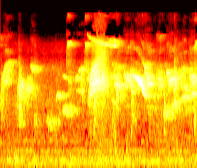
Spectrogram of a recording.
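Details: Greater green leafbird song used as bait and master for other birds, a soft, rambling mix of short whistles and warbles building into louder slurred and squeaky phrases, with a quiet hum beneath.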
